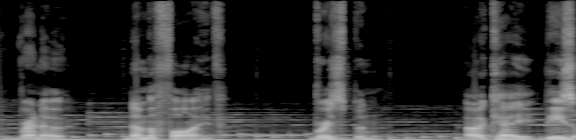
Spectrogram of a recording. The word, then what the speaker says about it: Renault: Therefore, the correct pronunciation is Renault.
